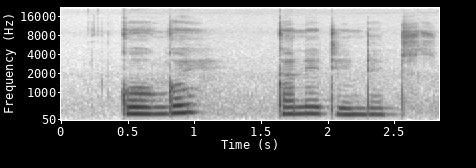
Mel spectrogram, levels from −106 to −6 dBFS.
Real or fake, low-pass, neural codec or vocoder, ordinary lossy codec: real; none; none; none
